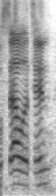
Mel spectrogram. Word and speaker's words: Salatin: And for those of you who guess Joel and Daniel Salatin or rhymes with gelatin, you are correct.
